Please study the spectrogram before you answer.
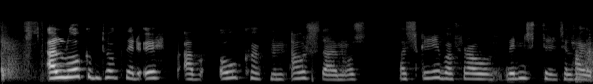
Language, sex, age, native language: Icelandic, female, 18-19, Icelandic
